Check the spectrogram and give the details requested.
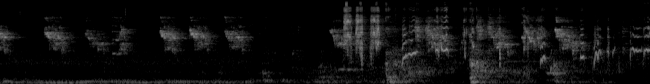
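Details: Budgerigars, described as happy and playing, give rapid buzzy chirps and harsh squawky bursts, first in short repeated notes, then a denser jumble of scratchy chatter.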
